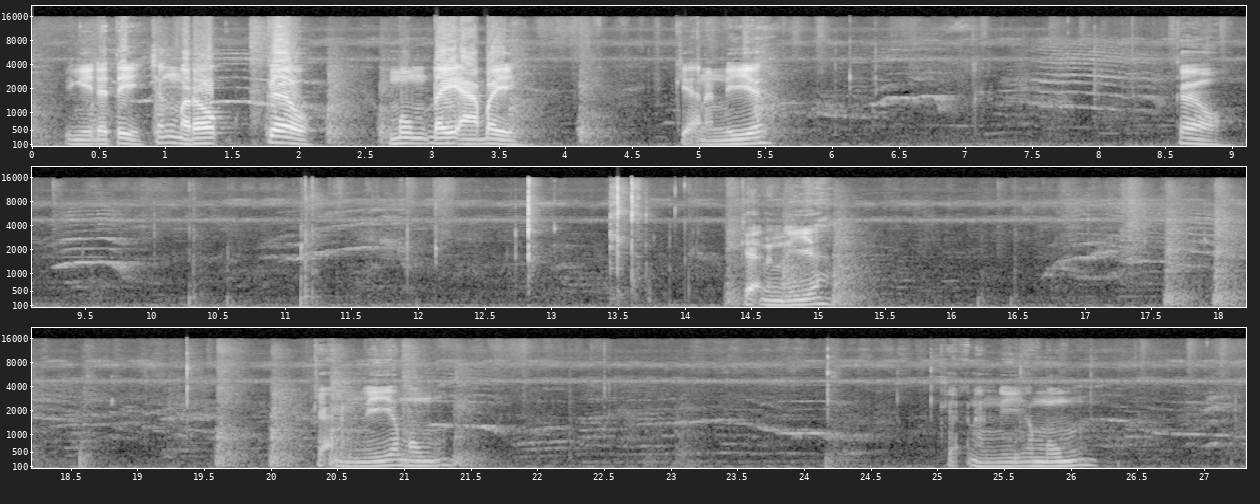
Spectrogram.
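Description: A young man speaks calmly close to a microphone, in short bursts with pauses.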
